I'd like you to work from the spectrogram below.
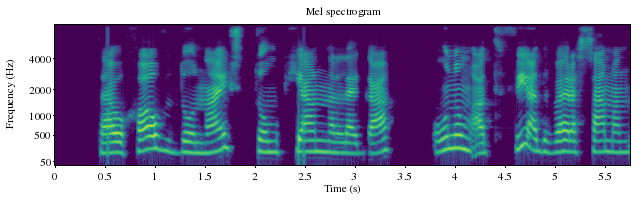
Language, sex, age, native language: Icelandic, female, 40-49, Polish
